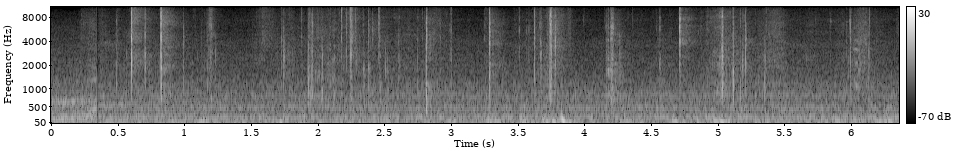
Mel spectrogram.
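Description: Aluminium foil takeaway trays being handled, their foil-lined card lids crinkling and peeled open with irregular sharp crackles and clicks.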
